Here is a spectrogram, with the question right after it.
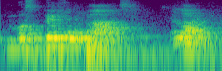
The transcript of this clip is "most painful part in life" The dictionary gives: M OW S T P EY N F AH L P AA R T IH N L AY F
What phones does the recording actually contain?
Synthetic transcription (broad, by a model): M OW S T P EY F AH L P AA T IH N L AY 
